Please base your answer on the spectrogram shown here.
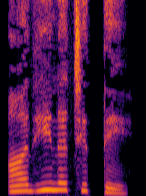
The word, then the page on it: ಆಧೀನಚಿತ್ತೆ: ādhīna citte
